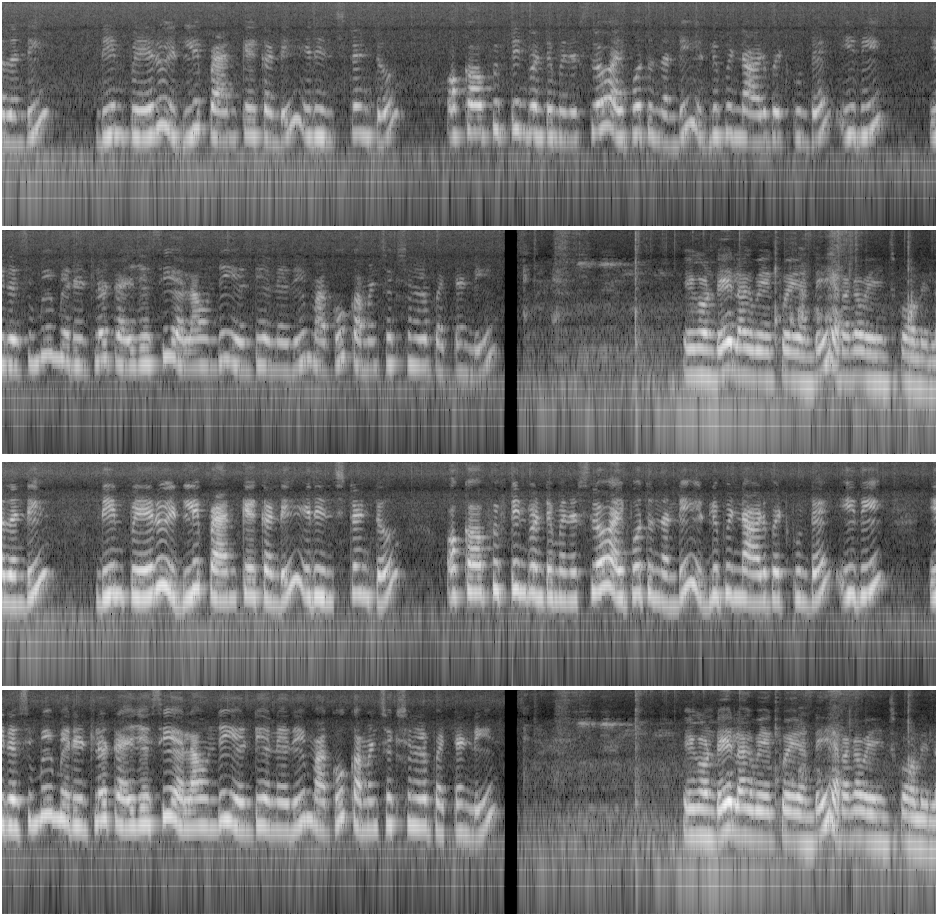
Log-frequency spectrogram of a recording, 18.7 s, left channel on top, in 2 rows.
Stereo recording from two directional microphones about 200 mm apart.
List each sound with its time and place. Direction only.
0.9 s speech: 35° right (ahead or behind)
16.1 s speech: 25° right (ahead or behind)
